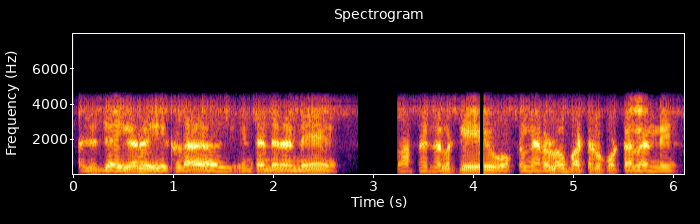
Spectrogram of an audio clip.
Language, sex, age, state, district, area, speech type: Telugu, male, 60+, Andhra Pradesh, West Godavari, rural, conversation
